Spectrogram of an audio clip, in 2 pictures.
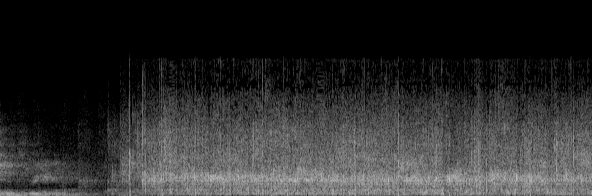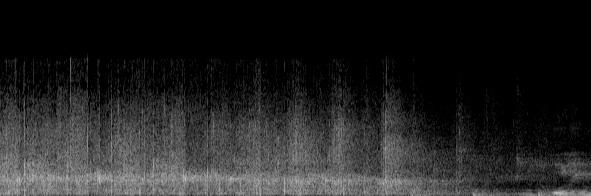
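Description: A crowd applauds loudly in a large hall.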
